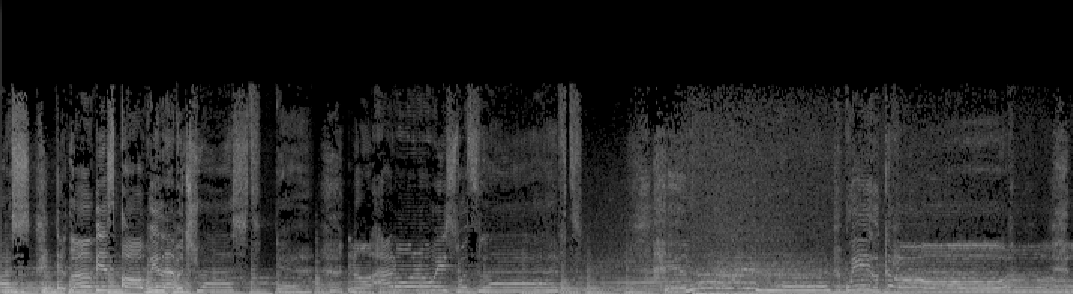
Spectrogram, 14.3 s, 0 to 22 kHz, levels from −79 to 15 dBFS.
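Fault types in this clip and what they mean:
One channel drops out: from 2.54 s to the end, the sound falls abruptly by about 6 dB, likely from losing one stereo channel before mono summing.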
